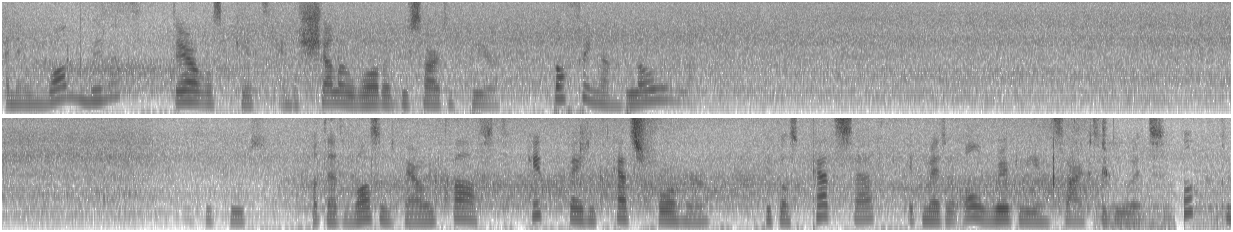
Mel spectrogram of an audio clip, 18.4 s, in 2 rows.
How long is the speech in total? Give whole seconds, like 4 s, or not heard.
13 s.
